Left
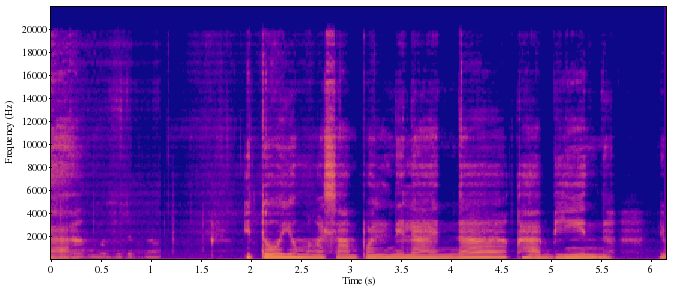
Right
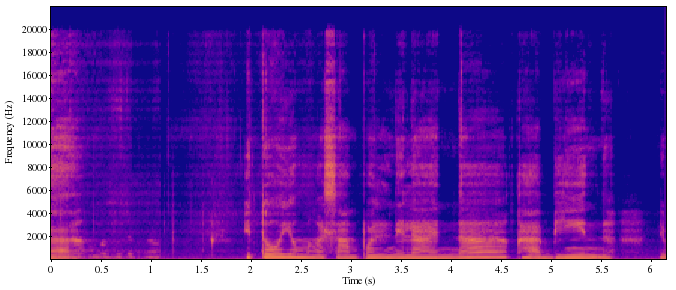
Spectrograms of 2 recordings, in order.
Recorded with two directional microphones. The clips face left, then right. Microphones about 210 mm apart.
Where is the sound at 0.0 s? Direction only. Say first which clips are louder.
Right 2 dB; 45° right (ahead or behind).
